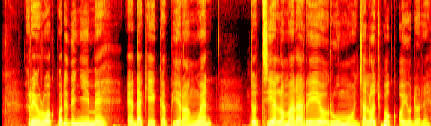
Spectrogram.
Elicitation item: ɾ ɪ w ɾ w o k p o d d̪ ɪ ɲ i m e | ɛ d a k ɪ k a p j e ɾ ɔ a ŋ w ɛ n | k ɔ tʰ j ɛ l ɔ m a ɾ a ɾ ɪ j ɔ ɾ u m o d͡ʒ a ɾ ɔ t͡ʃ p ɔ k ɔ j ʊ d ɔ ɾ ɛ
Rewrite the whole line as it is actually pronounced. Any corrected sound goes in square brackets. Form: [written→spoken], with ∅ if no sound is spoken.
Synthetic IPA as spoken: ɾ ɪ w ɾ w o k p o d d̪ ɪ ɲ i m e | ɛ d a k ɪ k a p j e ɾ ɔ a ŋ w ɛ n | [k→t] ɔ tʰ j ɛ l ɔ m a ɾ a ɾ ɪ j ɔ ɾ u m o d͡ʒ a [ɾ→l] ɔ t͡ʃ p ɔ k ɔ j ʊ d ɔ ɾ ɛ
